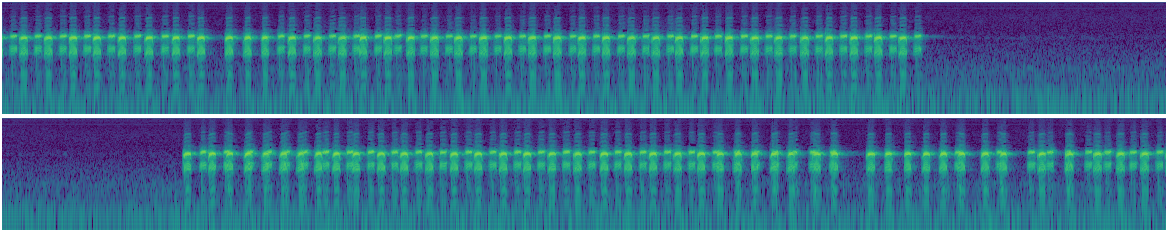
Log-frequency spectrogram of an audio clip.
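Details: Rhythmic calling of two European tree frogs, field-recorded: rapid runs of harsh, pulsed croaks in a continuous rattle, broken by a silent gap of roughly three seconds, then resuming just as loud and steady.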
